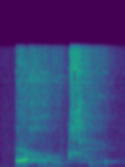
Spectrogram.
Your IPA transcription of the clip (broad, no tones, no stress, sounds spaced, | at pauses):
æ χ ʁ o̤ t͡ɕʰ ɛ̤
